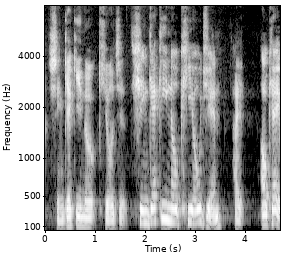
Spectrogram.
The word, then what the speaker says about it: Shingeki no Kyojin: And J-Wang, can you pronounce it for me? Because I don't really know what I'm saying. Shingeki no Kyojin.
